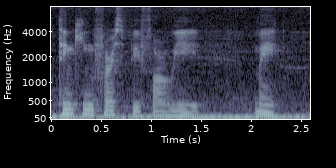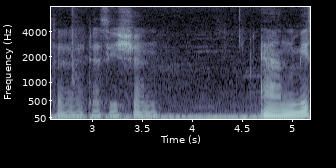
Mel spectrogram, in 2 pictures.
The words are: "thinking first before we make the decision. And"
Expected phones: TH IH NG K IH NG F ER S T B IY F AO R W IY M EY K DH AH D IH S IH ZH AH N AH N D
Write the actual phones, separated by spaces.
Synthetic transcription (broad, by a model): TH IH NG K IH NG F ER S T B IY F AO R W IY M EY K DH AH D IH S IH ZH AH N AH N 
